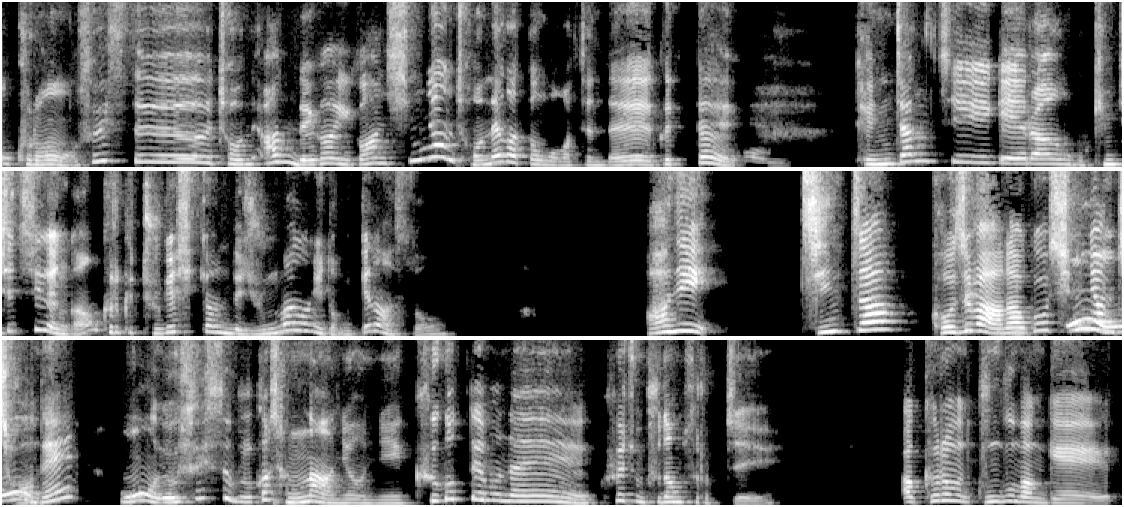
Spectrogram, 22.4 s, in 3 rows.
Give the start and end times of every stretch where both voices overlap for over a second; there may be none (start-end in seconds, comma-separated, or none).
13.8-15.2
